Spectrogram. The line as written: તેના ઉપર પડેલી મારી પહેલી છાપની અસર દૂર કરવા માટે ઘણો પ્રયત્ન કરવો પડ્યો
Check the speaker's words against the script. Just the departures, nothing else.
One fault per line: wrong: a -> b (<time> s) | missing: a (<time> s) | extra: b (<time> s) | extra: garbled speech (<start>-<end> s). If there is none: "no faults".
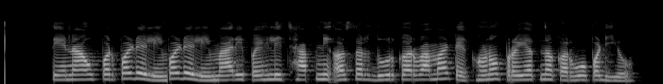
extra: પડેલી (1.7 s)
